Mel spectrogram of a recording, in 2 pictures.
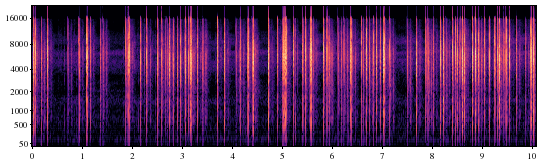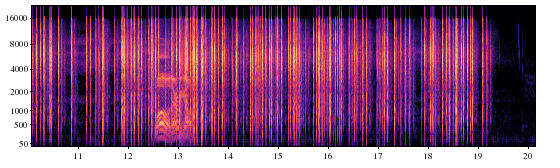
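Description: Consumer firework fountain spraying sparks with a crackle effect: a dense, uneven rattle of sharp little pops that cuts off abruptly about a second before the end.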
